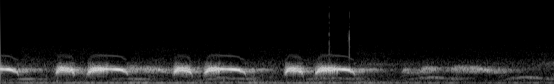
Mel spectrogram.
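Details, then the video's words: Spotted dove kept as a decoy bird in Trà Vinh, singing in the deep, loud 'thổ sấm' voice style: strong, hollow low coos in quick paired phrases, then softer, drawn-out coos trailing off at the end. "Cu gáy mồi giọng thổ sấm, lớn tiếng"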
